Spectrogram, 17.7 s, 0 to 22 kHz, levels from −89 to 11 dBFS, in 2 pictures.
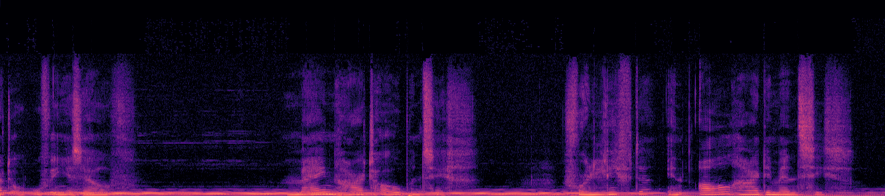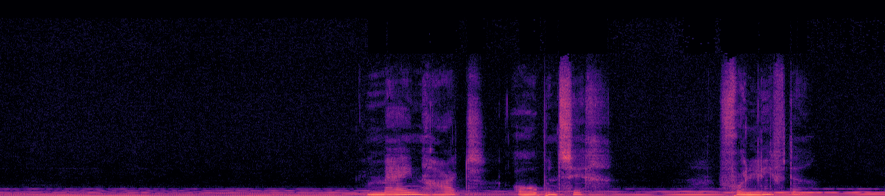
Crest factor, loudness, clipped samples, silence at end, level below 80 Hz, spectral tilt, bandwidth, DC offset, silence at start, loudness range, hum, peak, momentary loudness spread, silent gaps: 16 dB; -25 LUFS; under 0.1%; 0 s; -48 dBFS; -6 dB/octave; 15.5 kHz; under 0.1%; 0 s; 12 LU; none; -10 dBFS; 17 LU; none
